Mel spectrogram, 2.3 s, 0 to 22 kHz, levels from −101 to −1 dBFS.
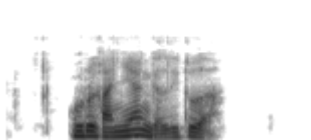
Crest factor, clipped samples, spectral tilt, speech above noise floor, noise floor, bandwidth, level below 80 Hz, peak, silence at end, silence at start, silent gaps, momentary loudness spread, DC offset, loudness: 18 dB; under 0.1%; -11 dB/octave; 68 dB; -89 dBFS; 4.6 kHz; -64 dBFS; -6 dBFS; 0.75 s; 0.55 s; none; 7 LU; under 0.1%; -22 LUFS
